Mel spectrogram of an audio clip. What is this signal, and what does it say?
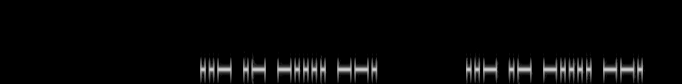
Morse code, heard as a keyed tone, about 28 wpm, 700 Hz. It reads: UA6G UA6G
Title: DXCC-100 Call Signs - 4 Characters - Repeated 2x - 28wpm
